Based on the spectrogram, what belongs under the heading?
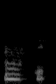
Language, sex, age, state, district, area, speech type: Kannada, female, 45-60, Karnataka, Tumkur, rural, conversation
